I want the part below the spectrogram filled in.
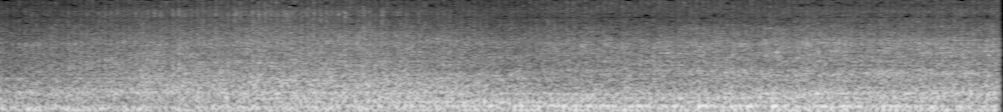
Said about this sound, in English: I hope the noise of the engine isn't too loud.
